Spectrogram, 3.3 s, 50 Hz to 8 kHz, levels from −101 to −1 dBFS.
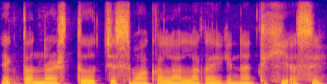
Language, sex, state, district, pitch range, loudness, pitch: Nagamese, male, Nagaland, Kohima, 95-105 Hz, -18 LUFS, 100 Hz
